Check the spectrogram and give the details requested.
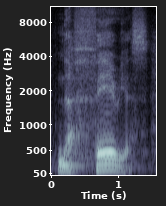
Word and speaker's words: nefarious: Next, we have nefarious. Nefarious. The stress is on the second syllable, nefarious.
